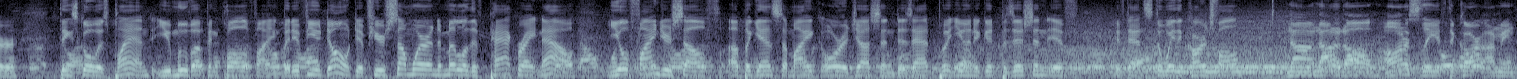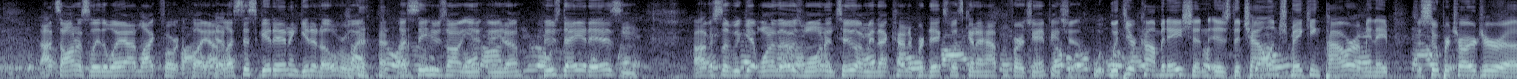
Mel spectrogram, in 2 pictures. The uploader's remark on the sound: LIVE at Vegas.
